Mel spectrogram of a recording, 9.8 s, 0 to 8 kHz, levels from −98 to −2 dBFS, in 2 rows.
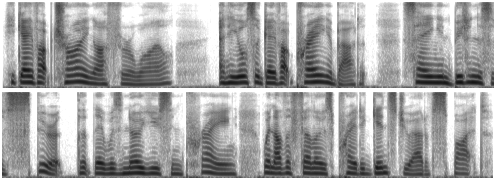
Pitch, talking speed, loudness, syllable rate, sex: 180 Hz, 215 wpm, -19 LUFS, 5.7 syllables/s, female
